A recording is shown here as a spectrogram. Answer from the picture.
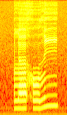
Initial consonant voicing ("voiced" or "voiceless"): voiced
